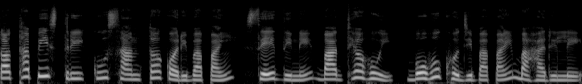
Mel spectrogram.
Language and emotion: Odia, neutral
